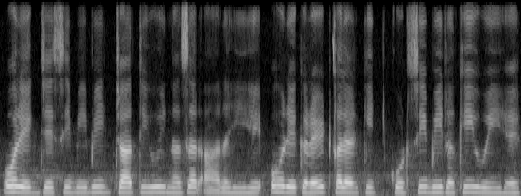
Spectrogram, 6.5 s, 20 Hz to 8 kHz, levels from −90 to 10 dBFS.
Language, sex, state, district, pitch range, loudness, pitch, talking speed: Hindi, female, Madhya Pradesh, Bhopal, 200-225 Hz, -17 LUFS, 210 Hz, 185 wpm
